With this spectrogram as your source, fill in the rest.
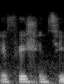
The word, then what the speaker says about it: efficiency: You might have done a bit of a and I would do more of a F. So even though you see the letter I here, think of it as so like efficiency, something like that.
